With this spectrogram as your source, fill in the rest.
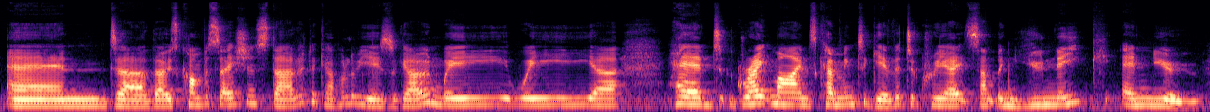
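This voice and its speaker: A middle-aged woman with a New Zealand accent, a hotel executive chatting in an interview, laughing often and filling pauses with many uhs. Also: medium pitch, steady tone, fairly bright tone, slight background noise. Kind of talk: casual interview chat.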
